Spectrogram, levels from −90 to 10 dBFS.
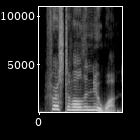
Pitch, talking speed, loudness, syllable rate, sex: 265 Hz, 325 wpm, -13 LUFS, 7.4 syllables/s, female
